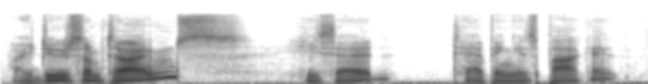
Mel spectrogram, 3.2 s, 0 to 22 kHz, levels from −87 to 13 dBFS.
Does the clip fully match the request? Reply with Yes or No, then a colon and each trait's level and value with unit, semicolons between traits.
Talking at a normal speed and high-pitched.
No: average, 150 wpm; low, 115 Hz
